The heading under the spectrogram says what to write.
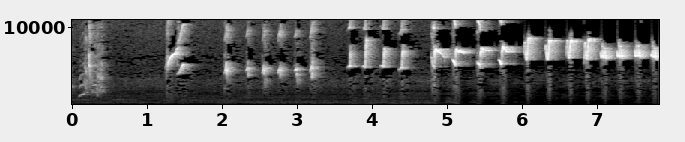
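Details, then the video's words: Sooty-headed bulbul 'gacor isian' song: a sharp rising note, then rapid high chirps repeated about four times a second, building into a steady fast series of bright doubled notes. "Cucak keling gacor isian"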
